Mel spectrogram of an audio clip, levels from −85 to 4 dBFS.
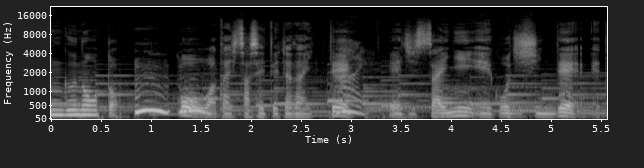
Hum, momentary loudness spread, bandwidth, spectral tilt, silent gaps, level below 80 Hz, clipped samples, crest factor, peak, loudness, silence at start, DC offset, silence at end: none; 10 LU; 14 kHz; -5 dB/octave; none; -64 dBFS; under 0.1%; 18 dB; -10 dBFS; -28 LUFS; 0 s; under 0.1%; 0 s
